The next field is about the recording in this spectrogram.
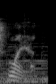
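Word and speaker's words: Phlan: As in the tasty caramel dish. Flan? Yes. Is that pronounced? Okay. Not. Okay. Flan. Good. Yep, it's Flan.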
